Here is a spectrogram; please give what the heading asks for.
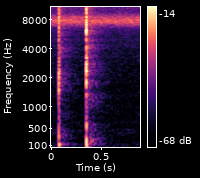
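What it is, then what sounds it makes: Hollow-sounding baked bread loaf, cooked through. Two hollow, low taps on the end of a baked whole wheat bread loaf, each a short dull thump. The hollow sound shows the loaf is cooked through rather than doughy inside.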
